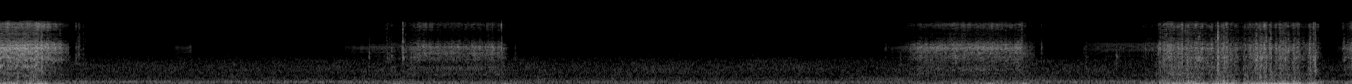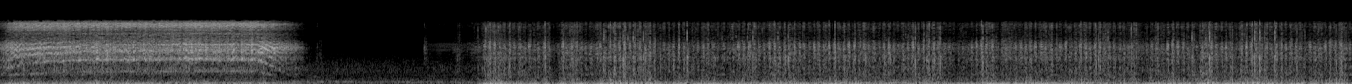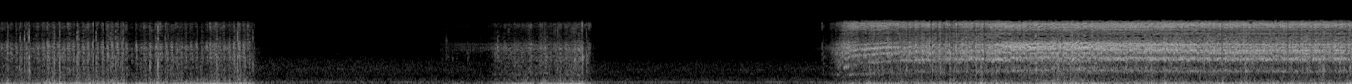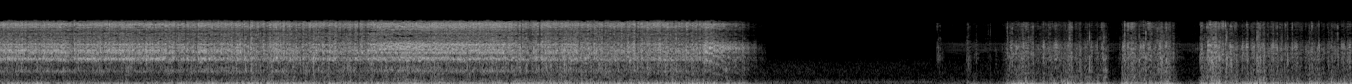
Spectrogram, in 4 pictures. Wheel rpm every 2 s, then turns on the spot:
20, 0, 10, 0, 10, 20, 40, 150, 20, 30, 30, 30, 30, 40, 20, 0, 10, 30, 160, 160, 160, 160, 160, 130, 0, 20, 30.
10-12 18-30 32-34 50-54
